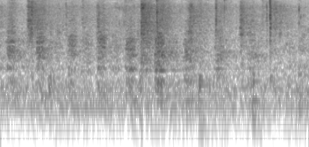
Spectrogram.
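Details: Husky pup wrestling playfully with another dog indoors: quick breathy panting bursts and soft huffs in a rapid uneven run, with a person's voice nearby.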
